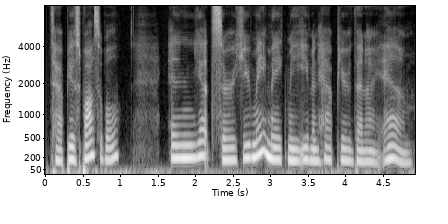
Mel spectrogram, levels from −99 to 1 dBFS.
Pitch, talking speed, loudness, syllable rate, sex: 175 Hz, 195 wpm, -15 LUFS, 5.0 syllables/s, female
